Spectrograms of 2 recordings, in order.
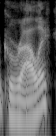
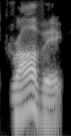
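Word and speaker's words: Gravik: is really cool um did you call him gralic as well Relic Relic how do you say it it's gravic it's a vein oh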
